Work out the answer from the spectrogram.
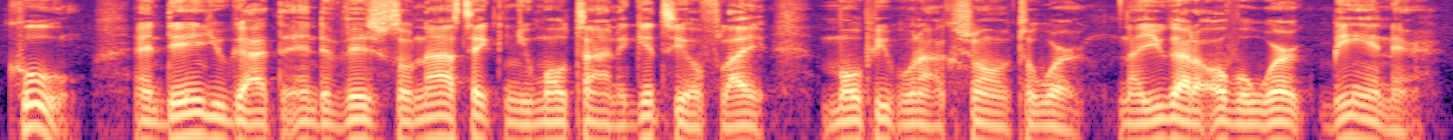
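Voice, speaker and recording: Man, very low voice, dry close sound, casual street slang, opinionated, repetitive emphasis. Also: fast, few pauses, dark tone, dry recording. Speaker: commentator on current affairs. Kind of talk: casual unscripted opinion commentary.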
